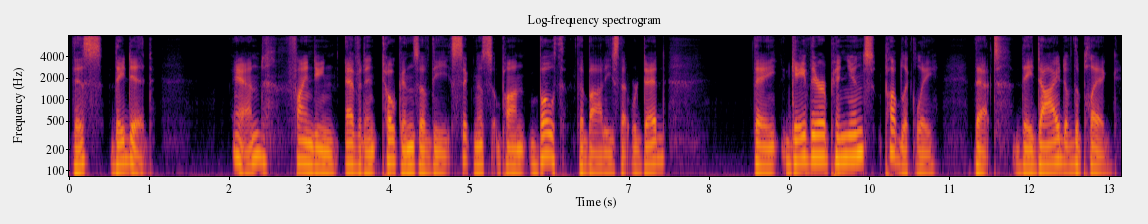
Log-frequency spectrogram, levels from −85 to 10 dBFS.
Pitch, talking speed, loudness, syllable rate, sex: 115 Hz, 130 wpm, -20 LUFS, 4.1 syllables/s, male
